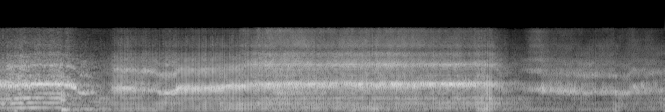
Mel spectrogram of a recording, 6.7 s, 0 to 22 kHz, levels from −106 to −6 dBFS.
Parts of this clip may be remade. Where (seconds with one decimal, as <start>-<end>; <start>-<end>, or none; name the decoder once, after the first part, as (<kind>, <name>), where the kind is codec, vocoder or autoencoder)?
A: 1.0-6.7 (vocoder, WaveNeXt)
